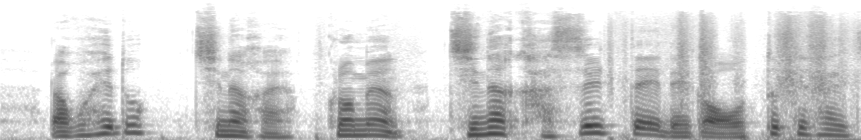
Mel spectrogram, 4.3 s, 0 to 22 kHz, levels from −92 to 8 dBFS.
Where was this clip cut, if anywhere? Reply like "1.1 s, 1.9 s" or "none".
none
